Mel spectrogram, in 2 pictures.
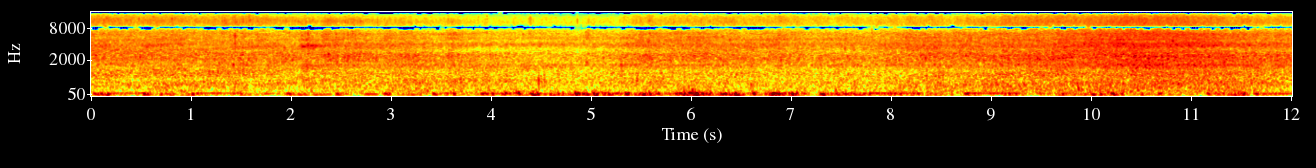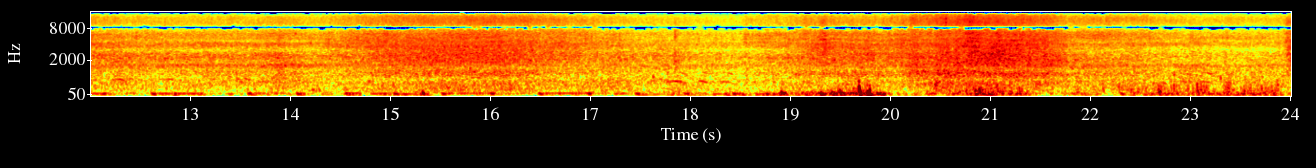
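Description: Small sea waves washing in and drawing back over a sandy beach, with wind buffeting the microphone in gusts.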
